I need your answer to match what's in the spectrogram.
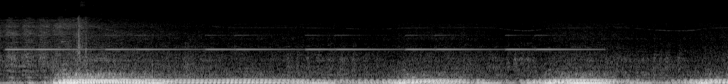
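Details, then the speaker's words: Mitsubishi Ralliart after vent-to-atmosphere crankcase conversion, warm restart after idling just under 1,000 rpm: engine catches then surges and sags roughly every second, near stalling; hunting idle, owner traced it to the CCV valve on the aluminum valve cover, likely not pressed in fully. "Yeah, that's the problem. So I figured out what it was. It was the CCV valve that you have to press in back here on the aluminum valve cover."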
